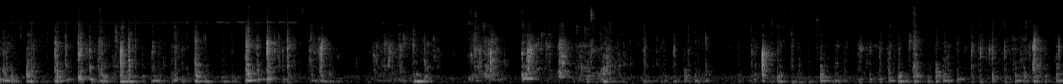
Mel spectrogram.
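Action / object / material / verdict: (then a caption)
tap / plastic water bottle with cap / plastic / none. A medium-sized, hollow, translucent blue plastic water bottle with a cap, apparently empty, is held up and tapped rapidly with fingertips and short nails. The result is a fast, irregular stream of dry, clicky taps with a hollow plastic resonance around 250 Hz that dies away almost instantly after each tap.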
